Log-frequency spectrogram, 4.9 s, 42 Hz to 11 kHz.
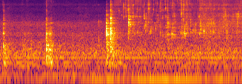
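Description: A couple of light knocks as a plastic measuring cup is picked up, then, a little over two seconds in, about 500 ml of water pouring from it into an empty saucepan, splashing steadily.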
